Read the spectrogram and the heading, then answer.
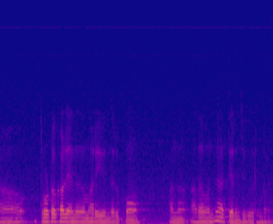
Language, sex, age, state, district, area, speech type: Tamil, male, 30-45, Tamil Nadu, Erode, rural, spontaneous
